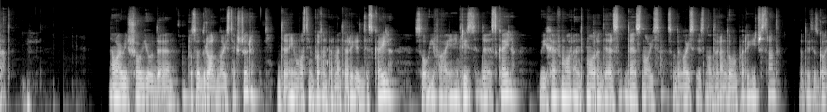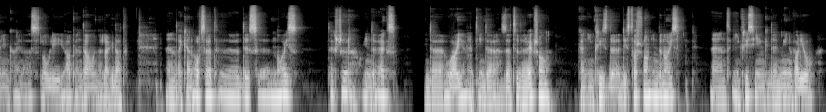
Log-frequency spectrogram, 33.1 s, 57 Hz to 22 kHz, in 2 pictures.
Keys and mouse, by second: 0.0 d, 1.2 ctrl+alt+Insert, 15.2-22.4 drag, 15.4-19.6 d, 24.3 ctrl+z, 25.8 ctrl+z.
